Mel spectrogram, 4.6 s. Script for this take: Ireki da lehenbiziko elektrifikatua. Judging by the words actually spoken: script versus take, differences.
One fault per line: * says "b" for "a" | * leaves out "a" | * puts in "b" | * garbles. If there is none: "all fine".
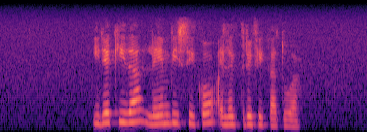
all fine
